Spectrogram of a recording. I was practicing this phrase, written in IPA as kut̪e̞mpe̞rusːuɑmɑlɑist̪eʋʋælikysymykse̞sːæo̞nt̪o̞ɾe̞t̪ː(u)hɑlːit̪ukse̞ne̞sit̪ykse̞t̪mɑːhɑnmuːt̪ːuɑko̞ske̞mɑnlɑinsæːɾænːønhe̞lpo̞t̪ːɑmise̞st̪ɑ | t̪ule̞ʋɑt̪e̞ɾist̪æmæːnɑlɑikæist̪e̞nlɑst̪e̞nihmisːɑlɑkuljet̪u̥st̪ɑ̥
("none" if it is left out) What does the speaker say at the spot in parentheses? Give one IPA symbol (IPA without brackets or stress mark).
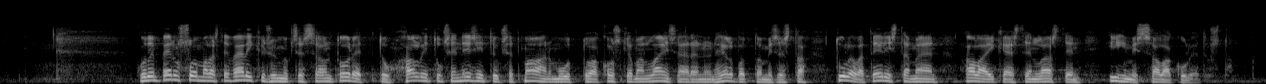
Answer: u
